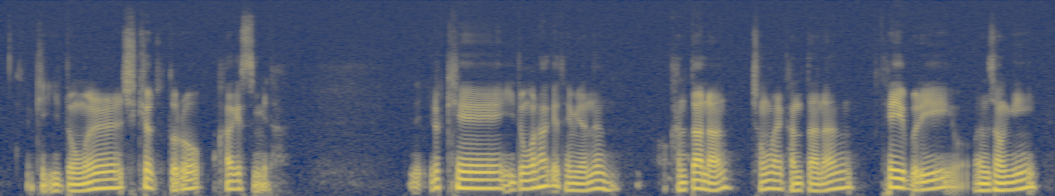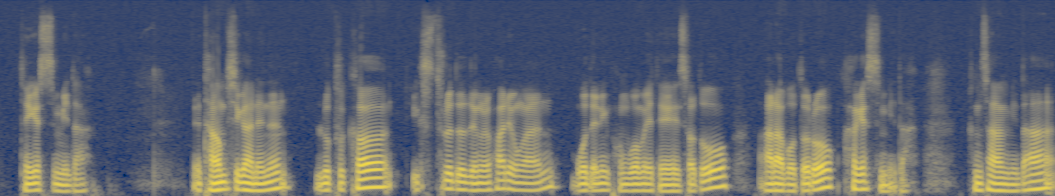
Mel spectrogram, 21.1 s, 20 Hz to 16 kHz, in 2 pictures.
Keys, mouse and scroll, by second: 1.6-3.8 middle drag, 4.1-5.2 middle drag, 5.5 click, 5.9-6.4 scroll down 1, 6.4-6.7 middle drag, 7.2-7.8 drag, 9.2-9.8 middle drag, 10.1 middle drag, 10.8 scroll down 1, 11.2 click, 11.7-12.0 middle drag, 12.2-13.0 scroll up 1, 13.0 middle click, 13.0 scroll up 2, 13.7-14.1 middle drag, 14.3 click, 15.8-17.2 middle drag, 17.3-17.9 scroll down 2, 17.9-18.2 middle drag, 20.0-20.4 middle drag, 20.5 middle click.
